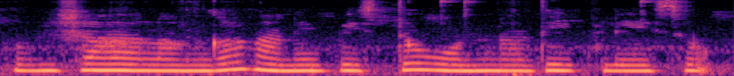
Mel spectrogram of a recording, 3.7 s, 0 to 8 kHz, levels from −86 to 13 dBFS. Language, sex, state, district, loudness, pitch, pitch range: Telugu, female, Andhra Pradesh, Sri Satya Sai, -11 LUFS, 230 Hz, 225-235 Hz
